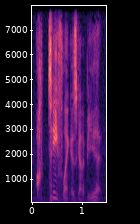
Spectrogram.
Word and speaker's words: Tiefling: And they do have a pronunciation for it, and it is Tiefling. Tiefling.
